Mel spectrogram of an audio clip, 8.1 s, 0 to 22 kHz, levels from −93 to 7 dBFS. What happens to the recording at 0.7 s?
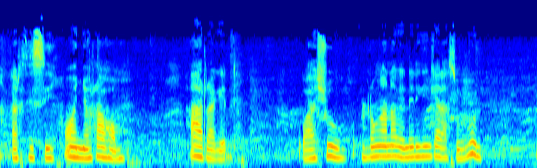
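At 0.7 s the speech sounds dull and gurgling, with granular distortion and nothing above 15 kHz. This is likely MP2 compression at a low rate, around 64 kbps, which starves and switches off upper sub-bands throughout.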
